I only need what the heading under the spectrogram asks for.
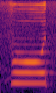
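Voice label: "fut3", Cantonese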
